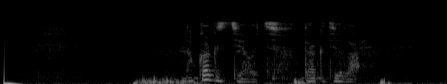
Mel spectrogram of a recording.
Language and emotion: Russian, neutral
